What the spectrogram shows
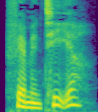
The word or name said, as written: fermentere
